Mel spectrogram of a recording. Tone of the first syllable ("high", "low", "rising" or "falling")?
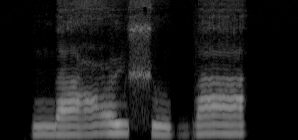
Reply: low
